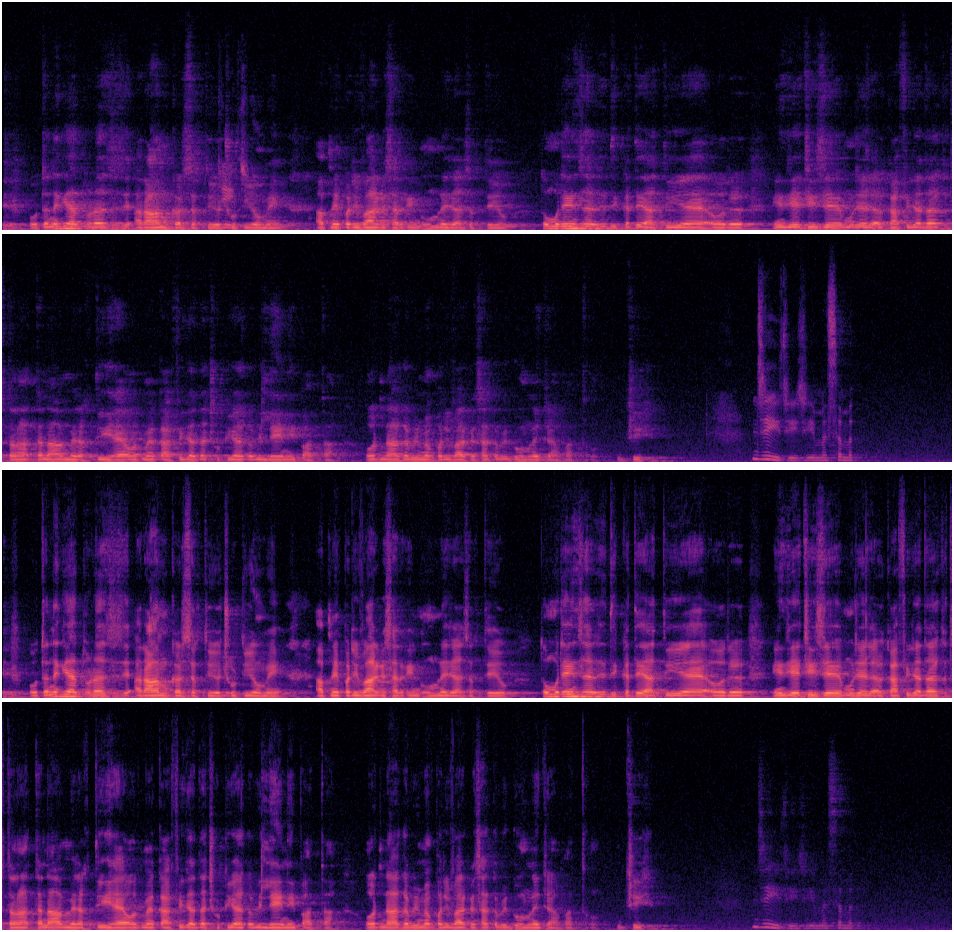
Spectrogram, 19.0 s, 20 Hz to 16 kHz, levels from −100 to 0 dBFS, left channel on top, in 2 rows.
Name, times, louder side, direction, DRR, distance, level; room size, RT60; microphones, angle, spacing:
voice 1, 0.0-5.0 5.4-12.8 13.1-15.2 15.8-16.0, right 3 dB, 85° right, 11 dB, 1.0 m, -33 dB
voice 2, 16.7-18.0, left 4 dB, 80° left, 15 dB, 0.7 m, -49 dB
14.5 x 7.0 x 9.6 m, 1.1 s
head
